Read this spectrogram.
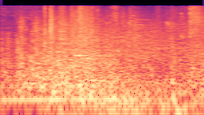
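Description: Energy weapons fire with sharp bursts.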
